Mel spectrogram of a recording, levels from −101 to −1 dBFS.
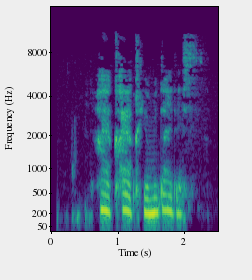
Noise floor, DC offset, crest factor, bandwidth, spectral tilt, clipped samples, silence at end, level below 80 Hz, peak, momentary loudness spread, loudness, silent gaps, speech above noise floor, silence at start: -51 dBFS; under 0.1%; 14 dB; 9.6 kHz; -6.5 dB/octave; under 0.1%; 0.4 s; -58 dBFS; -8 dBFS; 11 LU; -21 LUFS; none; 31 dB; 0.4 s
